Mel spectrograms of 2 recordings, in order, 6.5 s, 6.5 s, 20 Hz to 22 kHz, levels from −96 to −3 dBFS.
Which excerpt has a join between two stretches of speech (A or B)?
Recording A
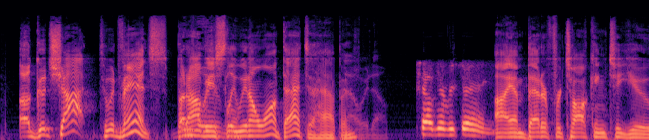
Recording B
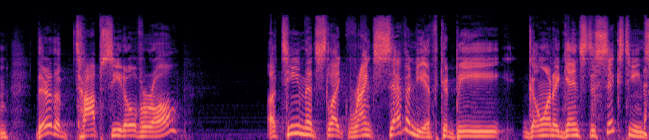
A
